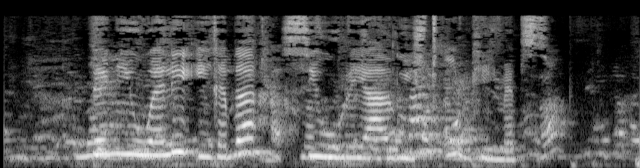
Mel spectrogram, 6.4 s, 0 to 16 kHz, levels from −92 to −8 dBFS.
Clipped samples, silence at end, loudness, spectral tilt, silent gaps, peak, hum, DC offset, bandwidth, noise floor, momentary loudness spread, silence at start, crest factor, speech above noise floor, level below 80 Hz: under 0.1%; 0 s; -18 LUFS; -3 dB/octave; none; -2 dBFS; none; under 0.1%; 11.5 kHz; -39 dBFS; 19 LU; 0.05 s; 18 dB; 21 dB; -52 dBFS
